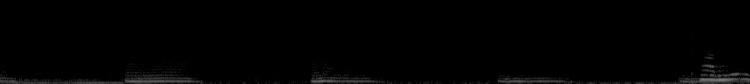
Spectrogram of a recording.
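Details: 4-month-old baby boy with a snotty nose snoring while asleep: regular whistling, squeaky nasal breaths about every two seconds, with a low hum at the start; snoring through a blocked nose.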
